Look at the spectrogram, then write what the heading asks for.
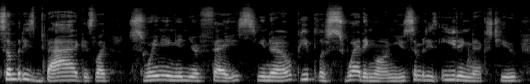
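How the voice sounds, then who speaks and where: With a New York accent, a woman talks at a fairly quick pace in a dark, mellow tone with ordinary pitch variation. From New York City. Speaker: writer, vlogger. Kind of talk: personal storytelling monologue. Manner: conversational, halting with fillers.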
